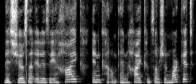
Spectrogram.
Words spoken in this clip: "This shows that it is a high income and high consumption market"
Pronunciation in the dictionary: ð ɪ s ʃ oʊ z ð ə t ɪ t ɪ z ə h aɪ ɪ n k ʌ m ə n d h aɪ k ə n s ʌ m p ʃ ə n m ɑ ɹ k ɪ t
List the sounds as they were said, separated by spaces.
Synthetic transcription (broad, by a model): ð ɪ s ʃ oʊ z ð ə t ɪ t ɪ z ə h aɪ ɪ n k ʌ m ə n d h aɪ k ə n s ʌ m p ʃ ə n m ɑ ɹ k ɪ t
